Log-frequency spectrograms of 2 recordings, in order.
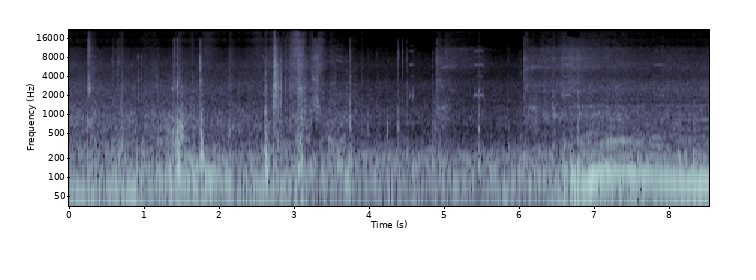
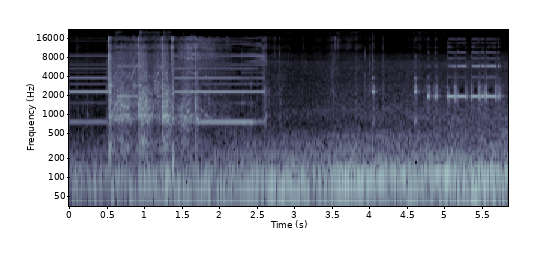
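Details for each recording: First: Nissan Altima that would not start despite a new alternator and belt. Low hum and a few clicks, then it picks up cleanly and settles into an even idle; the fault was found to be a bad starter. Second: Nissan Altima with new alternator and belt: short bursts of cranking with whining starter tone, scattered clicks and a faint low rumble, never catching; owner suspects a failing, sticking starter.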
